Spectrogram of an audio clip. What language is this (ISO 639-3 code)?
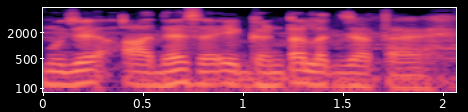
urd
